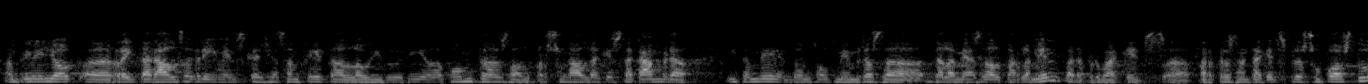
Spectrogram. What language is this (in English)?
Catalan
